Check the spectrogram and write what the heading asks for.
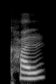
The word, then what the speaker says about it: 깔: Now the tens sound. Tighten the start like the sound is held for a split second with almost no air. The throat and mouth feel firmer the start. Not louder, just tighter. Now hear them in a row.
